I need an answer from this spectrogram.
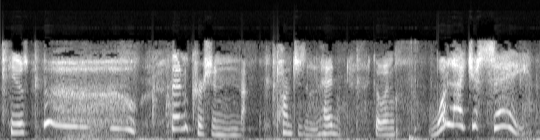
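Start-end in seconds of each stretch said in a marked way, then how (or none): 0.4-1.7 gasped high "No"; startled gasp. Acted. Acted startled reaction in story. 5.3-6.6 high, drawn-out acted telling-off; scolding. Character scolds after punching.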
